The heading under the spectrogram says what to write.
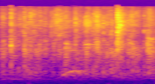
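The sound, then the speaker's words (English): An audience applauds after being told the church is the army of God, a dense, steady wash of many hands clapping at once, fairly loud and continuous for the whole moment with no voices standing out. “Come on, you got to clap for that.”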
